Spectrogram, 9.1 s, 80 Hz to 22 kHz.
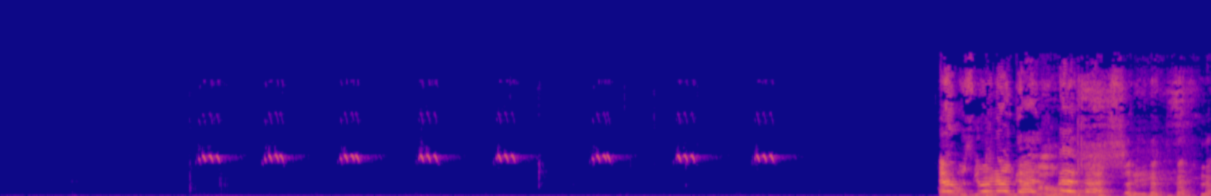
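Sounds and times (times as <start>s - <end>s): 
cricket chirping sound effect: 1.4s - 6.1s
speech: 7.2s - 9.0s
laughter: 7.6s - 9.0s.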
